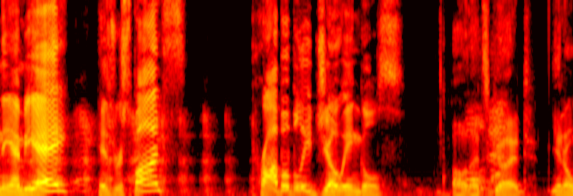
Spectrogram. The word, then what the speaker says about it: Ingles: dad calls him Joe Ingles. Yeah, that's the way it should be pronounced. In Spanish or in English. Joe Ingles is exactly what it should be.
